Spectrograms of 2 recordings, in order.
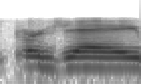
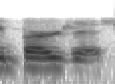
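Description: First: Berger said the French way, ending in "ay"; French pronunciation. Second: Said in the usual way. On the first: Shown as a demonstration. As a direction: give Berger a French ending, like "ber-ZHAY". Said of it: "but it's Berger". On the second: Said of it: "but we say Burgess".

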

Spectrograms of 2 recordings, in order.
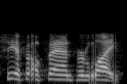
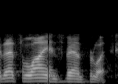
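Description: First: Said in the usual way. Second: Self-correcting with emphasis on "Lions". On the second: Shown as a demonstration. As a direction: stress on "Lions", said lower and firmer. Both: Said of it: "Oh, no, sorry".

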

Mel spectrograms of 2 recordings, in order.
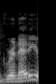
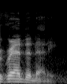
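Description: First: "Granetti" in three syllables, gruh-NET-ee; "Granetti" as the shorter pronunciation, stressed on NET; short name variant. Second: "Grandinetti" in four syllables, gran-dih-NET-ee; "Grandinetti" as the fuller pronunciation, stressed on NET; long name variant. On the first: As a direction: say "Granetti" without the "din" in the middle. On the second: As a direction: say "Grandinetti" with the "din" sounded. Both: Shown as a demonstration. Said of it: "is it Granetti or Grandinetti".

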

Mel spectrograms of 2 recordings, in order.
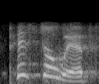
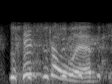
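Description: First: Incredulous. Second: High rising disbelief, voice thinned; incredulous question. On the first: Teen scoffing at the cop's claim, high incredulous echo. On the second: Teen mocking the cop's warning, high rising disbelief. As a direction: ask it back as if it's absurd. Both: Retold or imitated.

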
